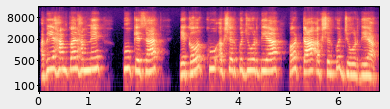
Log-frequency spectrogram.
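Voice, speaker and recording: A woman with a fairly high voice gives a slow, unhurried classroom lesson. She breaks words into single syllables and repeats them, and she keeps turning to the children to check they have understood. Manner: drawn-out syllable-by-syllable pronunciation drills. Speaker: primary school Hindi teacher.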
